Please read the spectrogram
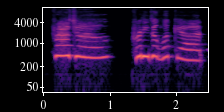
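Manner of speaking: high, dainty mock cooing; teasingly precious, pitched well up; mock fragile. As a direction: say it like describing a delicate little bird. Mocking her as fragile bird.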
